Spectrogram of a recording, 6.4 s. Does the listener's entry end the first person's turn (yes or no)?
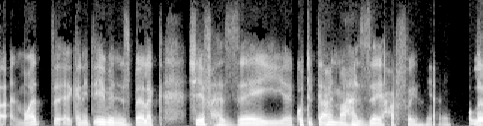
yes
